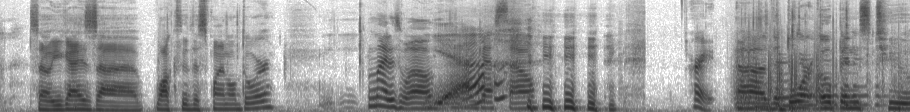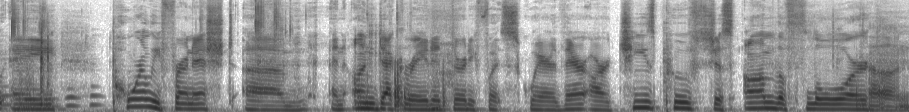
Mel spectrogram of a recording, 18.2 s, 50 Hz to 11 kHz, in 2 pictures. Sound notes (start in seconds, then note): 4.8 chuckling; 10.5 humming indistinctly; 11.9 laughing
